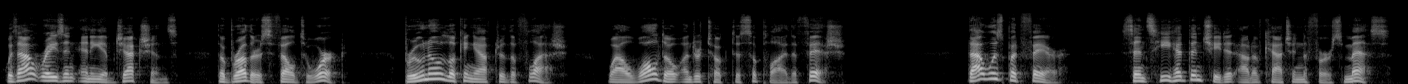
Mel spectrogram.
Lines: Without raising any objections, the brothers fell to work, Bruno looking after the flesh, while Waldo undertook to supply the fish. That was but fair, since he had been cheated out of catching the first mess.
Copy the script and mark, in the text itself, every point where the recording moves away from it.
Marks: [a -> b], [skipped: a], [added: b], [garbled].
Without raising any objections, the brothers fell to work, Bruno looking after the flesh, while Waldo undertook to supply the fish. That was but fair, since he had been cheated out of catching the first mess.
